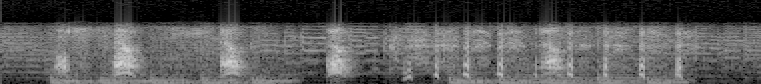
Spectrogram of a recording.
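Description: dog barking

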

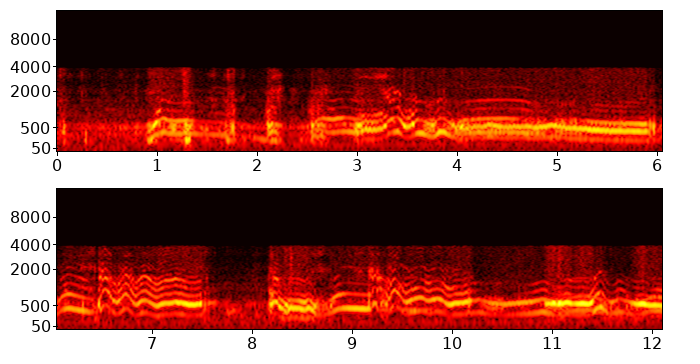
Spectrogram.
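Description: dog howling

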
